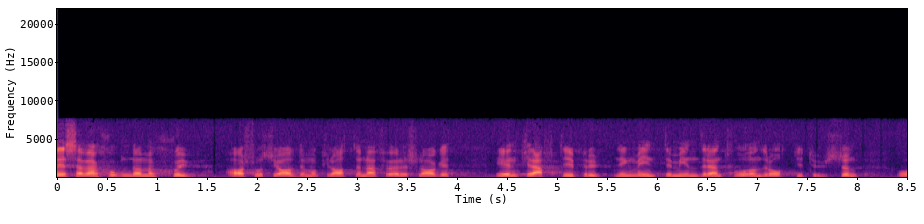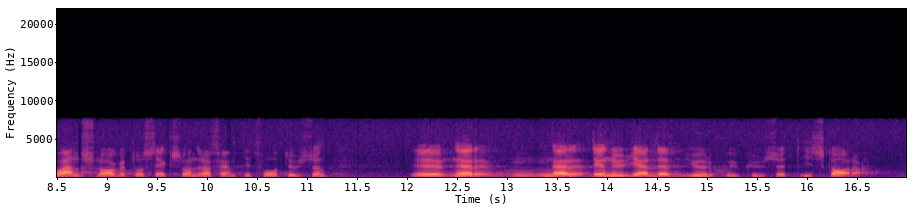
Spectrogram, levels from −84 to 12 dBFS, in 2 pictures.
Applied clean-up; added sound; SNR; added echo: none; none; none; none.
